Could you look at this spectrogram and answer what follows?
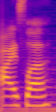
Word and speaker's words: Ayla: My daughter's name is Ayla, spelled A Y L A, pronounced Isla.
